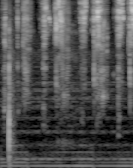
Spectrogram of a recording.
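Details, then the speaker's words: Delta moped front fork, pumped up and down by hand after a repair to stop its knocking: soft oily swishing about twice a second with no thud or knock at the ends; the fork now sounds normal. "масовко гоне туди назад все нормально АС я короче попробую назад його стукати нема ніякого стукиту"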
